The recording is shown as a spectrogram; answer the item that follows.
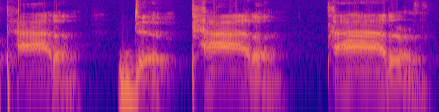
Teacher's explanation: the t is also pronounced like a d sound because after the t and before the t there are two vowel sounds. So it's a pattern.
